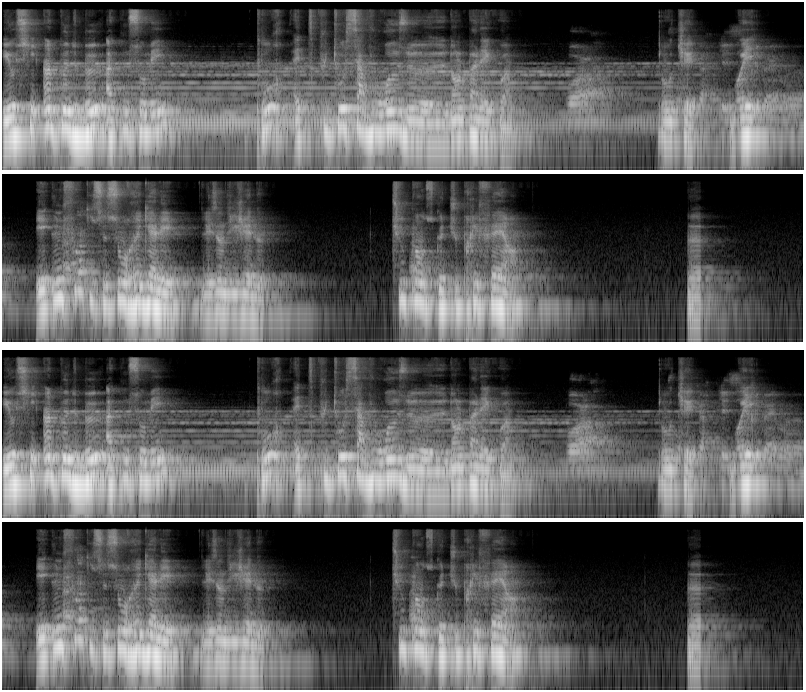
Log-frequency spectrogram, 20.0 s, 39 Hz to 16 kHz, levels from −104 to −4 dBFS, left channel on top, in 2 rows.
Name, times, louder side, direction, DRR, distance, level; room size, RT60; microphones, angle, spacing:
voice 1, 0.0-2.2 3.2-6.4 8.2-8.7 9.2-9.5 10.4-13.4 14.9-16.6 18.6-18.8, left 1 dB, 10° left, 0.6 m, -26 dB
sound 1, 0.5-8.9, left 3 dB, 75° left, 1.6 m, -44 dB
voice 2, 7.0-7.5 8.4-10.1 10.8-11.1 15.1-15.3, right 1 dB, 35° right, 3.1 m, -43 dB
22.5 x 20.0 x 7.9 m
head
